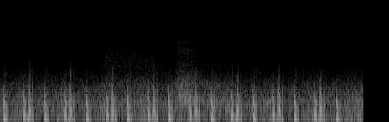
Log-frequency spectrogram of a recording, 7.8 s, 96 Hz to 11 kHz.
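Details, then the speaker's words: Regular heartbeat near 72 per minute with an extra soft presystolic sound just before S1. The fourth heart sound (S4) sits very close to the first, with a small pause after the second. "el cuarto ruido a diferencia se escucha como si existiera un reforzamiento presistólico existe una pequeña pausa entre el segundo ruido y el cuarto ruido y el cuarto ruido es muy cercano al primero"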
